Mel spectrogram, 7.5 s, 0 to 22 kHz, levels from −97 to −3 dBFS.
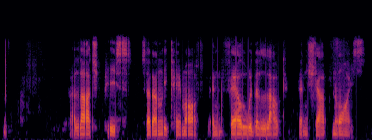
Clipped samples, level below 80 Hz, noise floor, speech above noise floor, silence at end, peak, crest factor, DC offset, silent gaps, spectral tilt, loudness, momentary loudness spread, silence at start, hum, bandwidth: under 0.1%; -74 dBFS; -82 dBFS; 43 dB; 0.2 s; -18 dBFS; 24 dB; under 0.1%; none; -4 dB/octave; -40 LUFS; 14 LU; 0.05 s; none; 8 kHz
